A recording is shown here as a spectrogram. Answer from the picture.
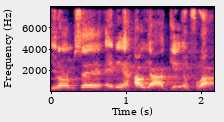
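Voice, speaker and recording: Noticeable background noise accompanies a man talking high in his range. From North Carolina (New Bern). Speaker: business owner. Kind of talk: casual interview. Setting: sports bar. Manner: loud.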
